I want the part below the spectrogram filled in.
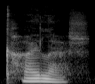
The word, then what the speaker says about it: Kailash: and in Savitri it's pronounced K-O-I-L-A-S, but Kailash.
